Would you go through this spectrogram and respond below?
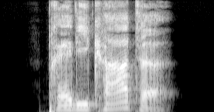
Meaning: nominative/accusative/genitive plural of Prädikat
- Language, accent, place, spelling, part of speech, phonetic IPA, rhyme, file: German, Germany, Berlin, Prädikate, noun, [pʁɛdiˈkaːtə], -aːtə, De-Prädikate.ogg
